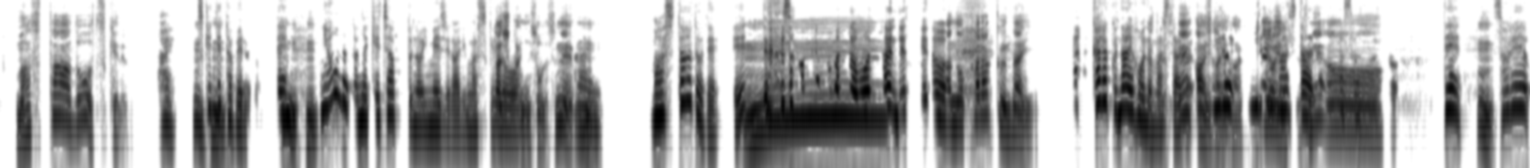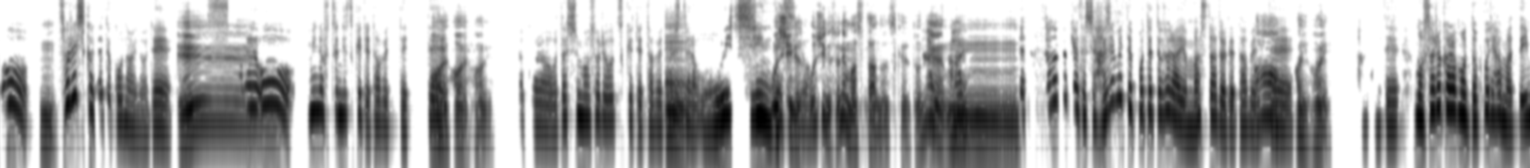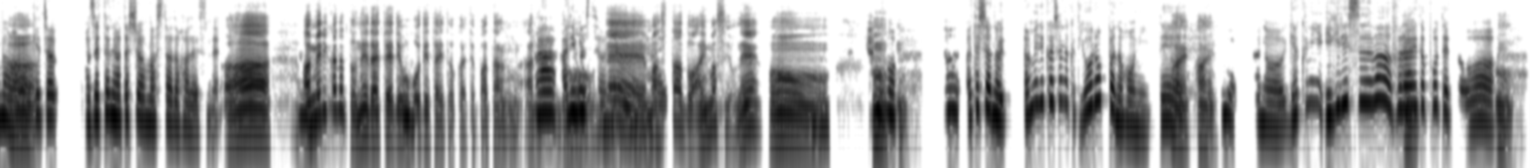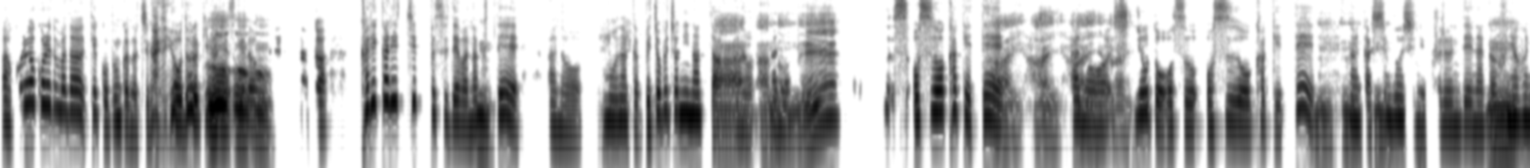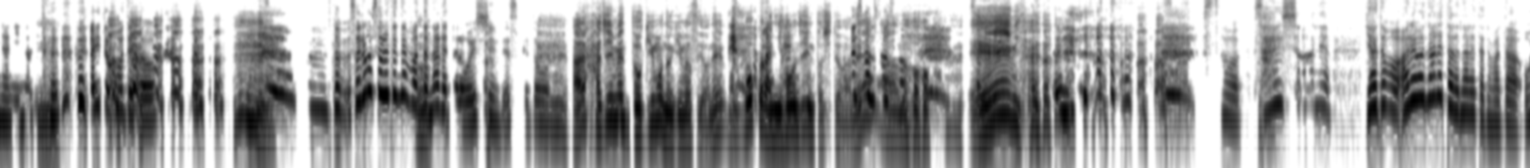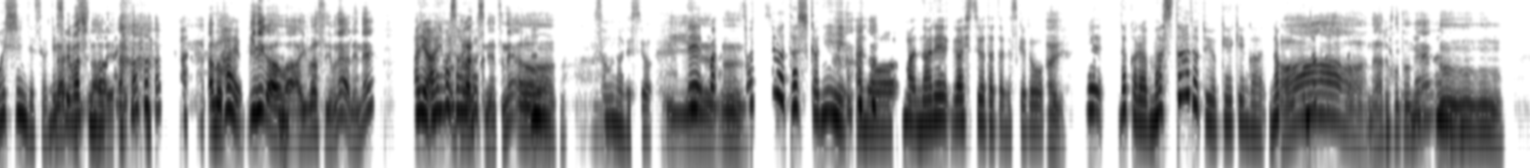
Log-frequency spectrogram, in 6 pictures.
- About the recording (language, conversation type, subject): Japanese, podcast, 旅先で驚いた文化の違いは何でしたか？
- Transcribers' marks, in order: other background noise; drawn out: "うーん"; laughing while speaking: "って、そこでをおごっと思ったんですけど"; chuckle; tapping; laughing while speaking: "違いで"; other noise; laughing while speaking: "なったフライドポテト"; laugh; laugh; laughing while speaking: "あの、ええ、みたいな"; chuckle; laugh; laugh; chuckle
